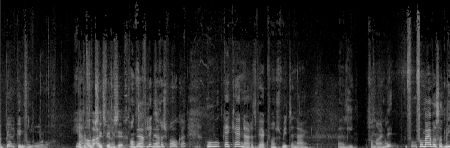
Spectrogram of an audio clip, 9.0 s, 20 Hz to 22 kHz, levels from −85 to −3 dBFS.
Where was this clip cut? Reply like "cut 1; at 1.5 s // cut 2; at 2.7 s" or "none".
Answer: cut 1; at 2.6 s // cut 2; at 7.1 s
